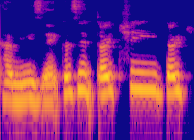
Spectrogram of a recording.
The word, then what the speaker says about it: Doechii: Is it Doechii? How do you pronounce?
